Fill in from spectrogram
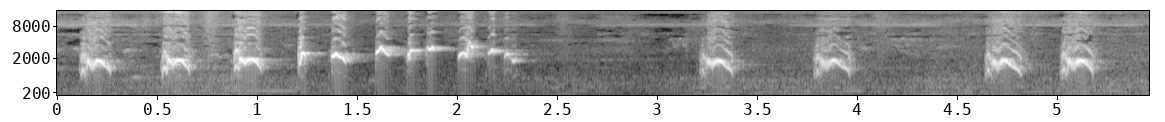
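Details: Blue-winged leafbird. Brisk repeated harsh chirps flow into a rising warbled run, then pause, then resume as paired downslurred chirps, over a soft low hum.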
